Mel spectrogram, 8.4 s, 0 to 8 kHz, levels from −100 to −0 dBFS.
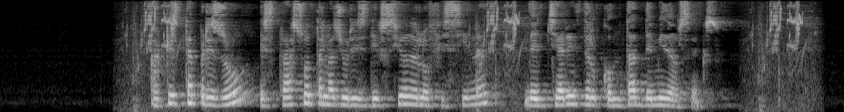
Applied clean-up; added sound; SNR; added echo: none; Bird; 10 dB; reverberation time 0.3 s.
